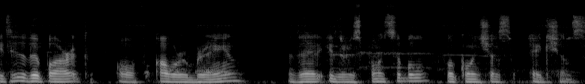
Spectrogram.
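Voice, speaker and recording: A man speaks at a very slow pace with a medium pitch. His voice is somewhat breathy, with a dark, mellow tone. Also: ordinary pitch variation. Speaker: self-improvement vlogger. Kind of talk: unscripted monologue. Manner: robotic, deliberate.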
